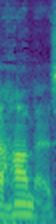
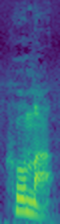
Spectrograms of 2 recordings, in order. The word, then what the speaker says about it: hummus: It's closer to hummus. So it's like huma.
